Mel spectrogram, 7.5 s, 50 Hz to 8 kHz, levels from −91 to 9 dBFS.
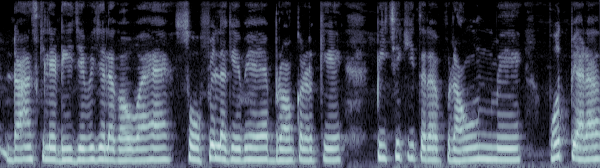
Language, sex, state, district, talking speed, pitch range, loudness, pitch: Hindi, female, Punjab, Fazilka, 175 wpm, 200-215 Hz, -14 LUFS, 205 Hz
